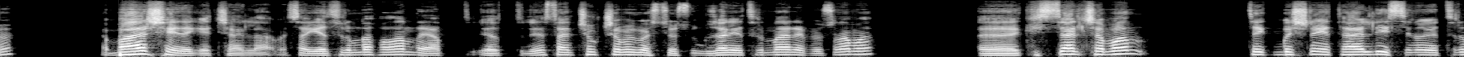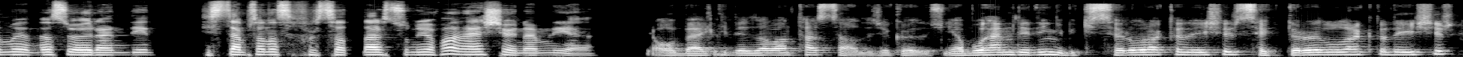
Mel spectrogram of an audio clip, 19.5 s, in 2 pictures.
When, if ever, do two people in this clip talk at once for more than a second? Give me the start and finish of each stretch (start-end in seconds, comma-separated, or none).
none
